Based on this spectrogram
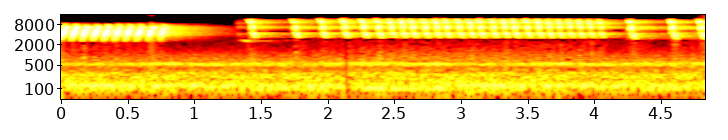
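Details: Sunbird isian song for teaching caged birds: a quick high trill fading out, a short gap, then a rapid chattering sequence of bright repeated notes with a few spaced chips at the end.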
